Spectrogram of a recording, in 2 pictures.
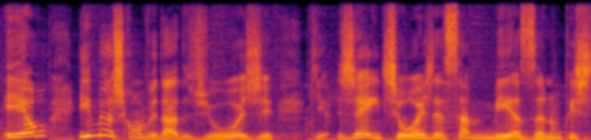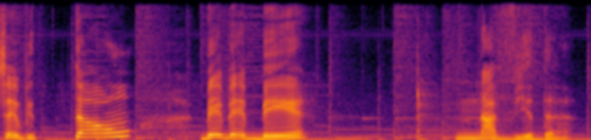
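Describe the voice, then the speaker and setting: A woman hosting a casual talk show, sounding chatty and playful. Her voice sits a little high, and she banters easily while steering the conversation. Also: big pitch swings, measured pace, hardly any pauses, soft background music. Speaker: host.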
